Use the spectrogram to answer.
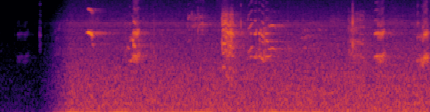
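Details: Rainbow lorikeets in a back-garden grevillea, feeding and screeching: sharp squawks and chirps scattered through, over a low pulsing hum.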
